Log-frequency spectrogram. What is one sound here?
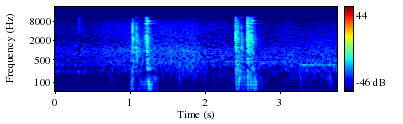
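A wooden door opens and knocks shut.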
